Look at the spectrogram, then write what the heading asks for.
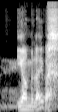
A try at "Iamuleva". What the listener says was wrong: There's one more vowel in there.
